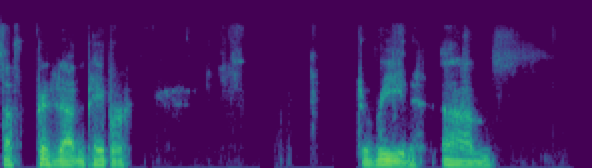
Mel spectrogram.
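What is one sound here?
A man speaks calmly over an online call, in short phrases with pauses.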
